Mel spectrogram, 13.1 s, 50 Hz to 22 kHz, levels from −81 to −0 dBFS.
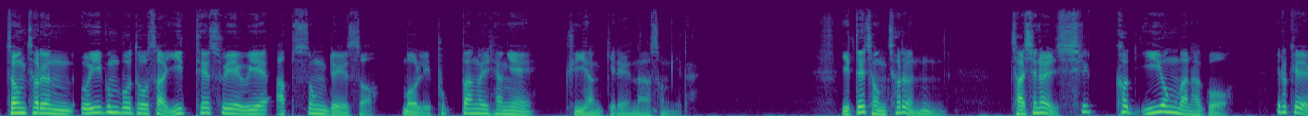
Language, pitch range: Korean, 95-150 Hz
